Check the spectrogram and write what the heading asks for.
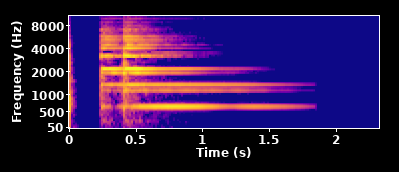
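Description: A short click right at the start, then a bell-like notification ding that rings and fades away within about a second and a half. It is the sound effect of an animated end screen's notification bell being clicked.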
